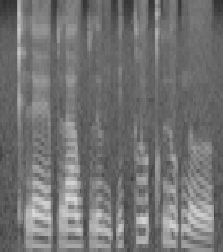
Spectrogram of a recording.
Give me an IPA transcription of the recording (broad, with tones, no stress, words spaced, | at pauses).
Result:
kʰrɛː˩˦pra˧w prɯ˨˩ŋʔi˥˩t̚klu˥˩ʔ kʰru˥˩ʔnɤː˨˩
